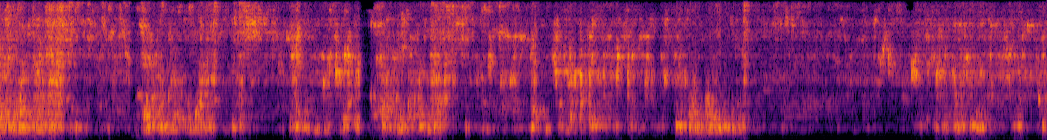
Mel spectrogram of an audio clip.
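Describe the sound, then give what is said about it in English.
Water is sprayed into a toilet bowl to wash off hot chocolate residue, a steady hissing splash that surges and dips in short bursts for about ten seconds, with no one talking. “Just spraying it with some water here so that way maybe I can actually get some of this stuff off.”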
